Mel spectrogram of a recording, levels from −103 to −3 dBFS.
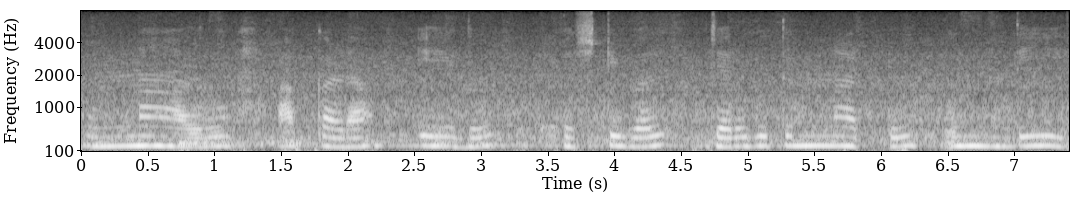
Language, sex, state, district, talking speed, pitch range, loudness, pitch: Telugu, female, Andhra Pradesh, Sri Satya Sai, 50 wpm, 190-200 Hz, -16 LUFS, 195 Hz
